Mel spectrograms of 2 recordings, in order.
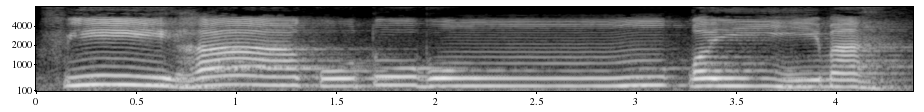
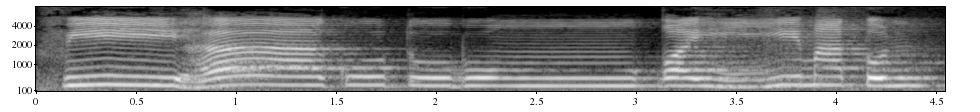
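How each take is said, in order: First: The last word ends with a soft h sound. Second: The last word ends with a full t sound. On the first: The reading stops at this word. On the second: The reading continues past this word.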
